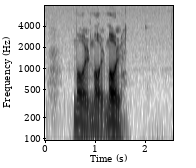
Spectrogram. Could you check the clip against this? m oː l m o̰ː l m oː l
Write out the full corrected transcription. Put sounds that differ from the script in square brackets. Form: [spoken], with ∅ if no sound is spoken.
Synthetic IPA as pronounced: m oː l m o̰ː l m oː l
